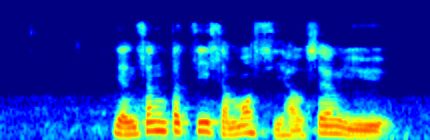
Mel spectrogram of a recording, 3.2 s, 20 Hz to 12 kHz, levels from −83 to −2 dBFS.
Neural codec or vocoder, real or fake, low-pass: none; real; 7.2 kHz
